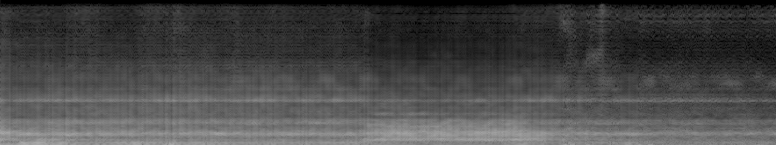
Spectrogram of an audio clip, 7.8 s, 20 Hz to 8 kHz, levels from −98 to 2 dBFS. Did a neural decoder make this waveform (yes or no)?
yes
